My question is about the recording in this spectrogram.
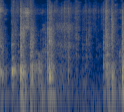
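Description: A few short knocks and clatters of small items being handled and set down, in the first half and again about a second in.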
